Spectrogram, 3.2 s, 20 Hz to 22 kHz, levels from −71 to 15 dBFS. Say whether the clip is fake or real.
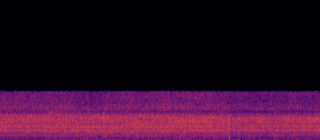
real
